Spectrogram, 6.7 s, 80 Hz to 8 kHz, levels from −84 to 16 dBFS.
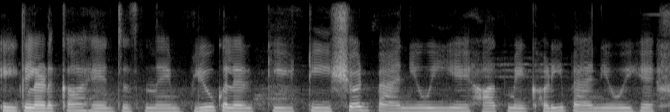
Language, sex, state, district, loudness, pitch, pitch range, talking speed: Hindi, female, Bihar, Araria, -20 LUFS, 205 Hz, 200-215 Hz, 170 wpm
